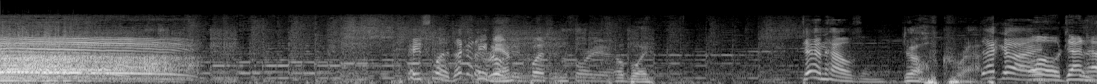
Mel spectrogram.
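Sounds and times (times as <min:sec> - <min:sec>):
crowd cheering: 0:00.0 - 0:02.1
speech: 0:04.4 - 0:06.7, 0:08.0 - 0:10.9.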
